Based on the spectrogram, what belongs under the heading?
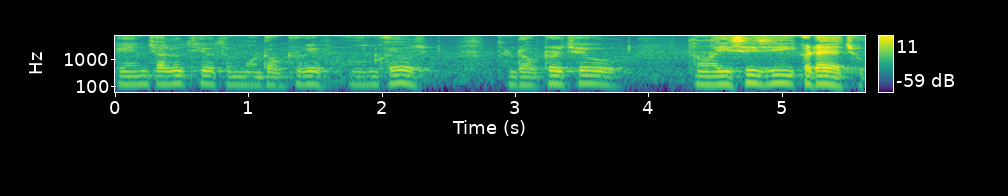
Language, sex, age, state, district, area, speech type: Sindhi, male, 45-60, Maharashtra, Mumbai Suburban, urban, spontaneous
